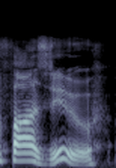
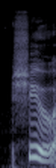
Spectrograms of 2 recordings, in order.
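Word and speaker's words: Zhou: I think they call him Fa Zhu, it should be like Shu or something like that. – It should be Shu, I would think, because it's Z-H-O-U when it's anglicized.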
